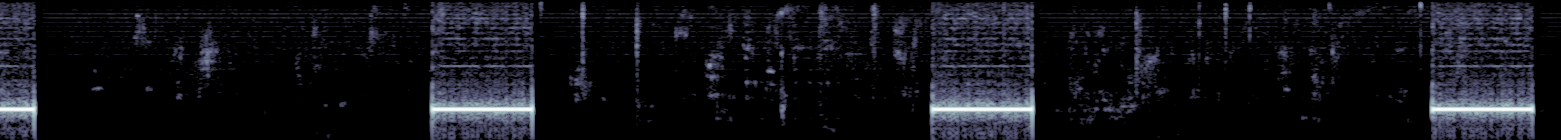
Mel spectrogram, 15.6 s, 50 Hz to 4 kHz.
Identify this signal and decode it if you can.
Ringback tone (Europe, 425 Hz), with speech.
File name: out- -2014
